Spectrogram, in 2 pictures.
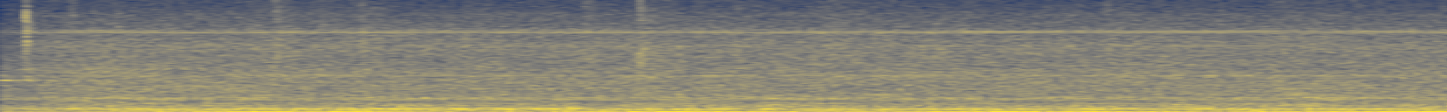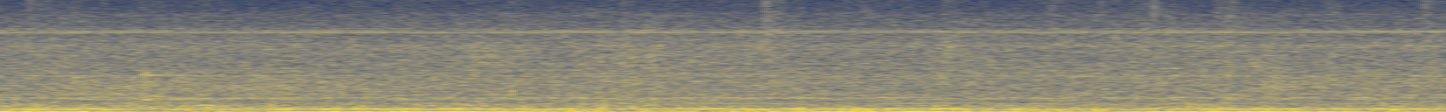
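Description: Steady mechanical hum of a train standing in the station, its engine or onboard equipment running, with a low tone that swells and fades every second or two.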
